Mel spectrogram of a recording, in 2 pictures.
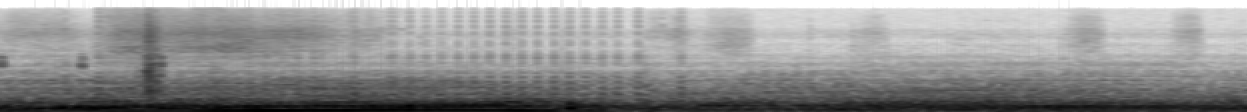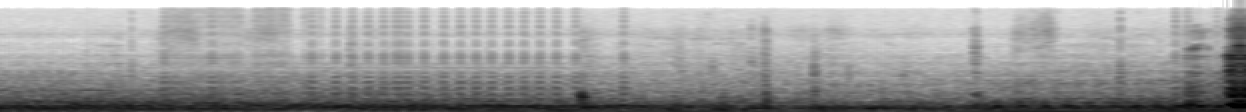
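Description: A learner's car pulls away from a stop in first gear, its engine rumbling low and steady for a few seconds, then settling into a quieter hum of driving with faint road noise.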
